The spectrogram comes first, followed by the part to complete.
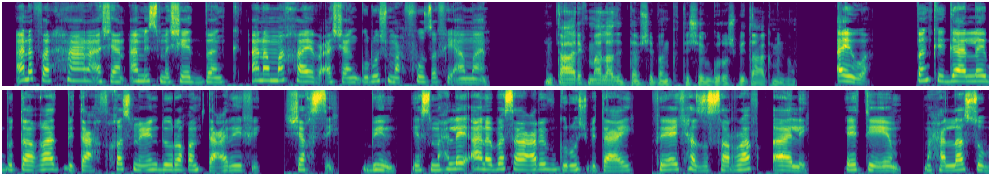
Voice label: banking sudanese

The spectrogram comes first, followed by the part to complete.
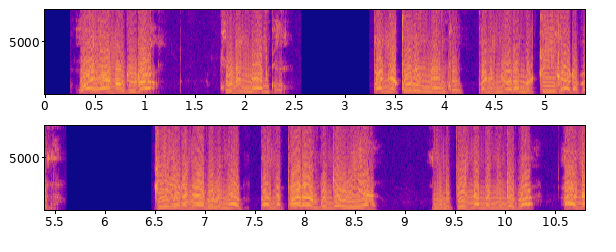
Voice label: pitjantjatjara

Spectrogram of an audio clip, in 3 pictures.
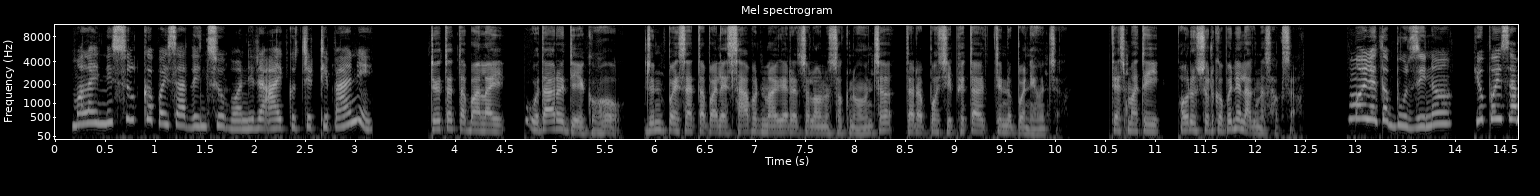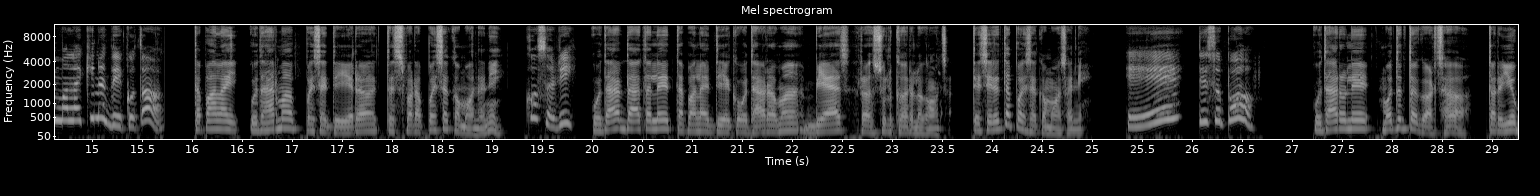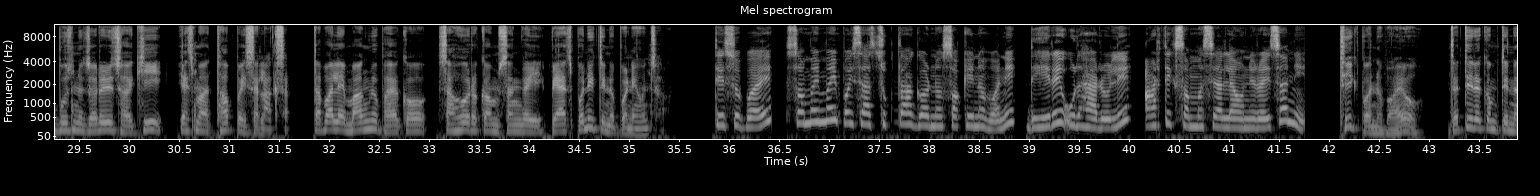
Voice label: nepalese; credit

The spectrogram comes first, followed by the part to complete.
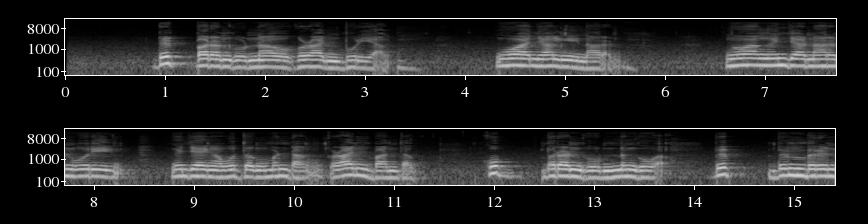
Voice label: atm message miriwoong kununurra

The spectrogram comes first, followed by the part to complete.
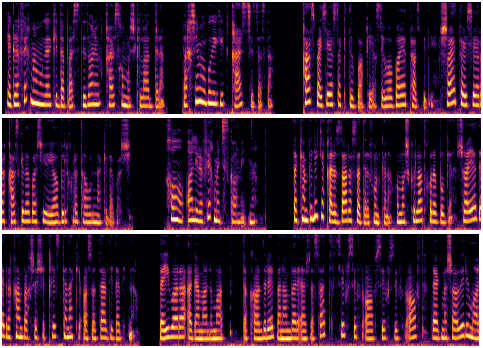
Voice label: debt, hazaragi

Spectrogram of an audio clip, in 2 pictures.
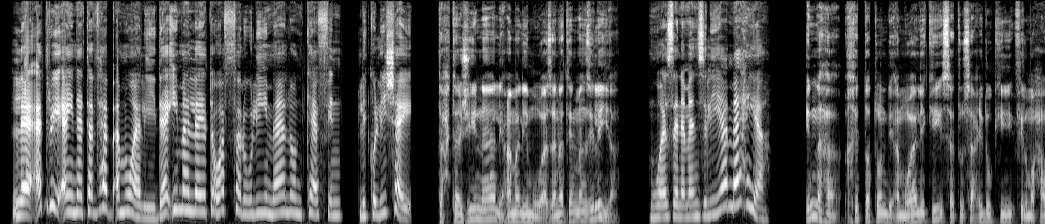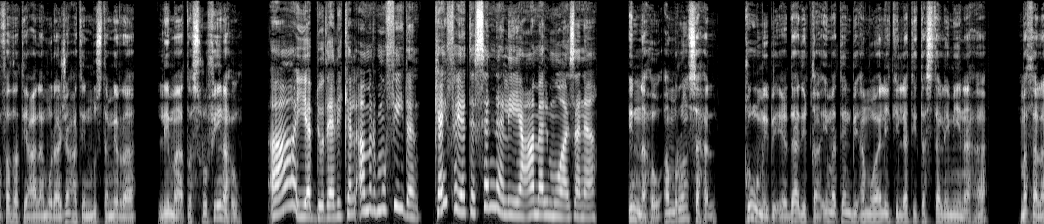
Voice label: household budgets arabic

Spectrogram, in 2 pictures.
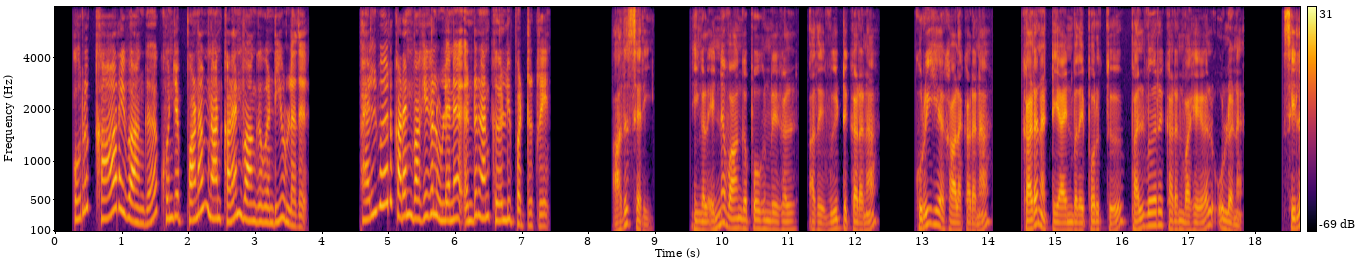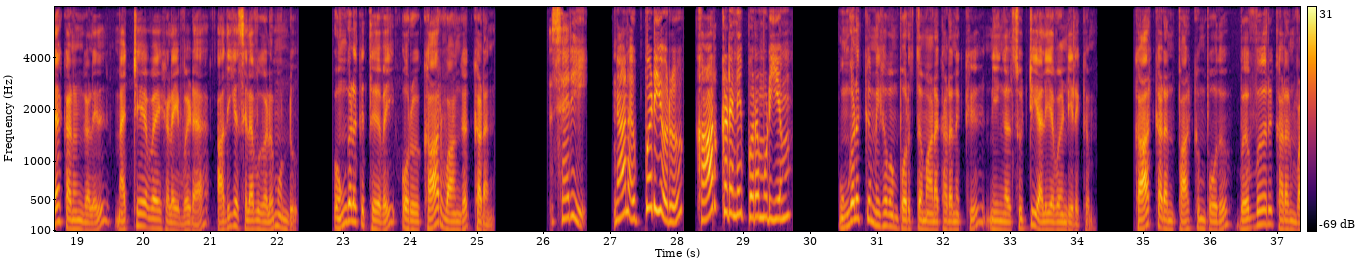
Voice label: types of credit tamil

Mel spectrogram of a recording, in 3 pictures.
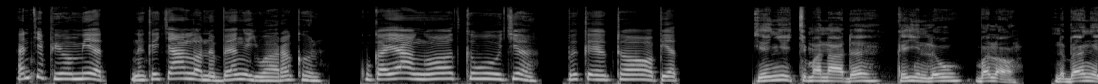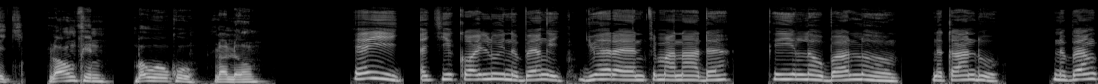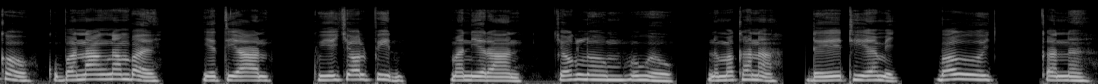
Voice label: banking dinka

